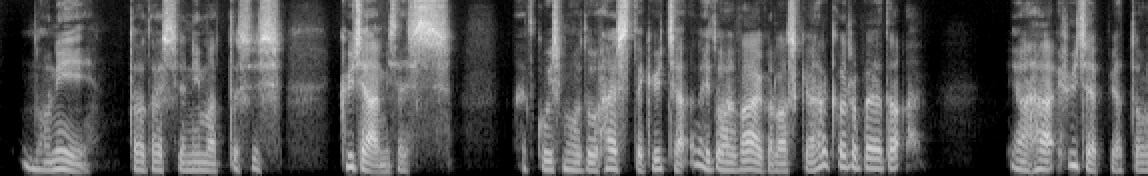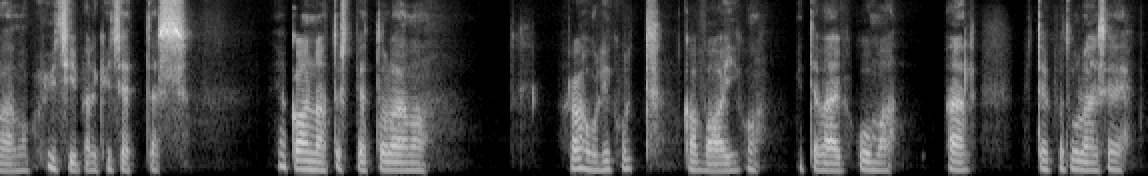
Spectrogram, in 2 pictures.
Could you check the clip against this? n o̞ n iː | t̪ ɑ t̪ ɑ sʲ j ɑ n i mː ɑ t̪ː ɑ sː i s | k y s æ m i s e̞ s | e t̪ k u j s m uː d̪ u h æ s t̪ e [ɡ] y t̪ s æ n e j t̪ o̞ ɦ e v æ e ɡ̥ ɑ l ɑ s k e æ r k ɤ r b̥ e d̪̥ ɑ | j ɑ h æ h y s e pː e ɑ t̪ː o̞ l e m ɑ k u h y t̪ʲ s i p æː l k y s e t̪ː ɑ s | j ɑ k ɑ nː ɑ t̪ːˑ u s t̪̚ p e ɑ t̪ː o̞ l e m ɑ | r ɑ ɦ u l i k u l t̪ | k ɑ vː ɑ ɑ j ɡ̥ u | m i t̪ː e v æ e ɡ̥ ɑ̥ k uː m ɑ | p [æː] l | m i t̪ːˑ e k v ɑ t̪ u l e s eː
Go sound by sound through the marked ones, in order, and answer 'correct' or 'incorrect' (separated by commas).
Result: incorrect, correct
